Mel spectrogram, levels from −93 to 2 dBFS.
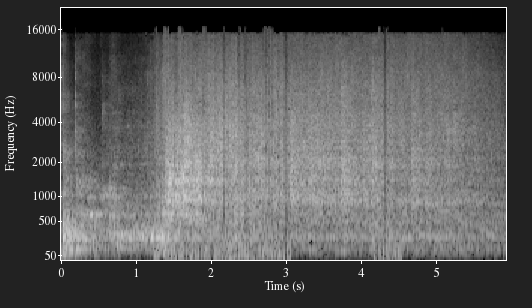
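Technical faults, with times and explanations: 1.23–3.04 s and 4.15–4.51 s, loose connector crackle: irregular bursts of scratchy crackle, the long one near two seconds and a shorter one later. A worn or dirty contact keeps making and breaking, chopping the signal, and any DC on the line turns those breaks into little pops.
1.88 s, block of digital silence: about 10 ms of the output drops out to silence, right in the middle of the first crackle. It cuts out and back with no fade, so you hear a tick, likely from the output buffer not being filled in time.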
